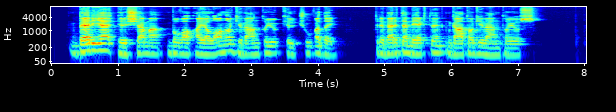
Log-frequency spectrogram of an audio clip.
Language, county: Lithuanian, Vilnius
